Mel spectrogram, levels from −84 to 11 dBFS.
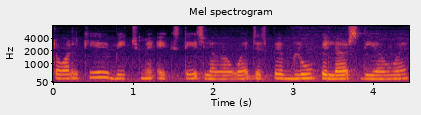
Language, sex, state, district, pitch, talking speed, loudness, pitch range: Hindi, female, Arunachal Pradesh, Lower Dibang Valley, 205 Hz, 200 wpm, -18 LUFS, 190-220 Hz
